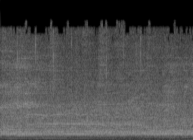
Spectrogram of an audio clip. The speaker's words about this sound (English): Listen to the crowd. We are pumped to be here. Our players are thrilled to be atop of ladder trucks in downtown Houston. The crowd, I can't even describe the energy.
